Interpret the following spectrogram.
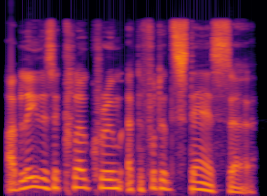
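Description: A man's voice: a little high, very animated, brisk, dry recording, clean studio sound, pitched above the performer's own voice. A man voicing a polite, long-suffering young police sergeant who speaks carefully. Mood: earnest.

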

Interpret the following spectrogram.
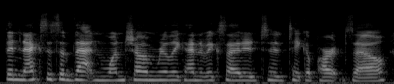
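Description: A woman's voice: medium pitch, flat delivery, fairly quick, pushed and bright. A woman hosting a podcast, chatting enthusiastically and swearing freely. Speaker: podcast host. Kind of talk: casual chat.

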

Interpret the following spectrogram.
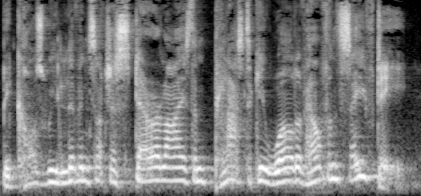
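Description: An actor playing a brash theme park designer, husky and animated, relishing gruesome details in an audio drama. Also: male voice, a little high, brisk, exaggerated voice. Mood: fervent. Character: brash, morbidly enthusiastic male designer of a dangerous theme park.

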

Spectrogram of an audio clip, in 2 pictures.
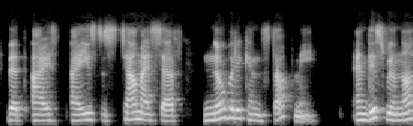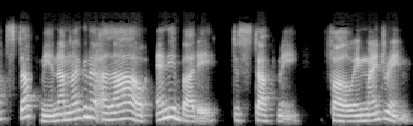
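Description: A woman, an actress and guest on a podcast, telling her story in an earnest, determined way and often restarting her sentences. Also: on the low side. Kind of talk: interview storytelling. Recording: dull lo-fi audio.

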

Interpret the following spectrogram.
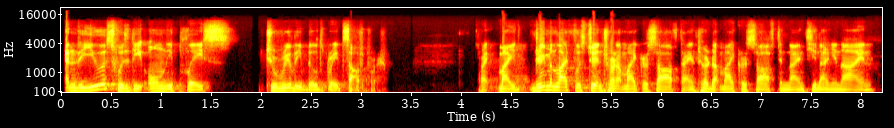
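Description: A man's voice: fairly low pitch, lively intonation, quick pace. A man, talking casually and explaining his points as a guest in an interview over a video call. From Egypt. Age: 40s. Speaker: interview guest, venture capitalist.

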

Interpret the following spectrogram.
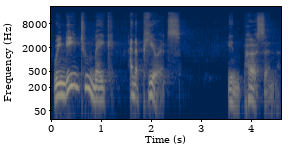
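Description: A man playing an imperious, calculating corporate director with a husky voice and a pompous, deliberate manner in a dystopian audio drama. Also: lowish voice, huge pitch swings, a bit bright, exaggerated voice. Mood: cold, calculating.

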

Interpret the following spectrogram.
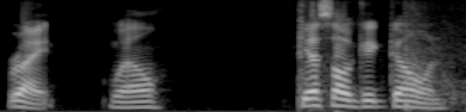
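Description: A man's voice: fairly high pitch, slow, fairly bright tone, slight background noise. A man playing a helpful, plain-spoken boatman in an audio drama, casual in his delivery.

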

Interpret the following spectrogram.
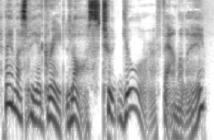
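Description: A woman's voice: a bass voice, wildly swooping pitch, moderate pace, dark tone, husky, dry recording, clean studio sound, full character voice. A woman voicing a jealous young society lady in a classic storybook reading, speaking with sneering, formal civility.

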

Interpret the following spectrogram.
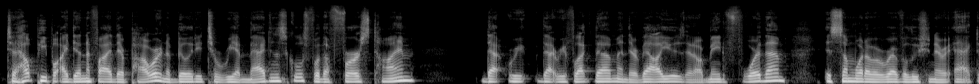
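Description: A middle-aged man from Massachusetts speaks with a gravelly, mellow voice. He talks casually, full of fillers and restarts, into a dry close microphone. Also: medium pitch, no room sound. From Massachusetts, USA. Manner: many fillers and restarts, thoughtful. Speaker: guest, education nonprofit founder. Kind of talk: casual conversational storytelling.

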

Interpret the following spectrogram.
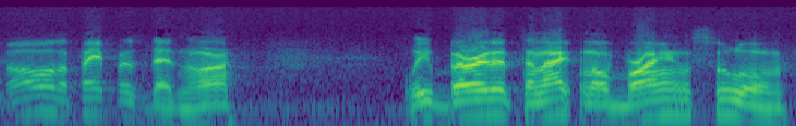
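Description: Cynical newspaper editor, very sharp tense voice, mid pitch, punchy, sardonic, weary, 1950s radio drama. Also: male voice, unhurried, poor audio. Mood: drunk, maudlin.

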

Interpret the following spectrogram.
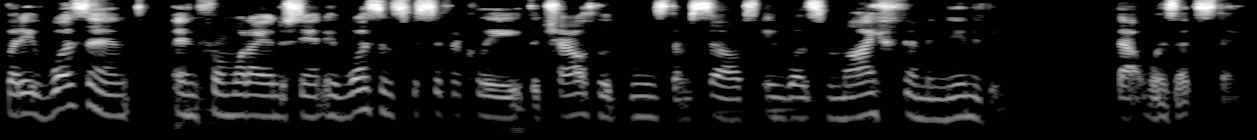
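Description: A woman's voice: low voice, fairly even intonation, unhurried, vocal fry, no room sound. A woman from Ukraine talking as a spiritual channeler and interview guest, often dropping in "you know" as she goes. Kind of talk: spiritual conversation.

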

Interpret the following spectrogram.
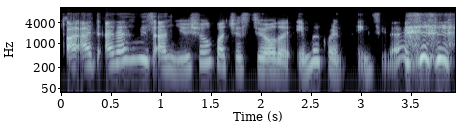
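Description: Bright-voiced woman with a Hong Kong accent. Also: fairly high pitch, big pitch swings, brisk, no room sound, lo-fi sound. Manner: frank, chatty, laughs often. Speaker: author and guest. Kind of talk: interview answers.

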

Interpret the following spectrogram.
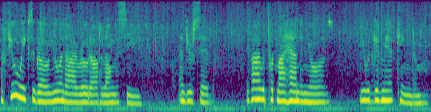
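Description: A woman's voice: on the low side, moderate pace, natural voice. An actress playing a proud, romantic young noblewoman in earnest, melodramatic 1940s radio style. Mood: pleading, tender. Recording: noisy, muffled 1940s radio recording.

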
